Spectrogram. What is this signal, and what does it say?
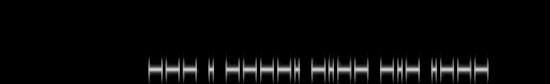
Morse code, heard as a keyed tone, about 28 wpm, 700 Hz. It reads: OE9YKJ
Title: DXCC-100 Call Signs - 6 Characters - 28wpm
